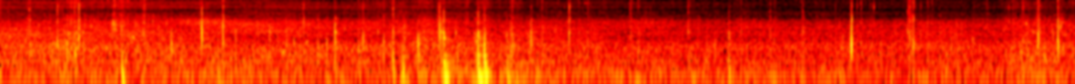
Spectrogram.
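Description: Rain pattering on choppy sea water: a steady hiss dotted with scattered sharp ticks, with a few louder knocks about two seconds in.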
